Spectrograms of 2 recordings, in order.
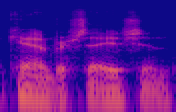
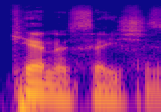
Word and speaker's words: Cannasations: Conversation. Yeah. Am I saying it right? Conversation. Sorry, dude. You had it right the first time.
